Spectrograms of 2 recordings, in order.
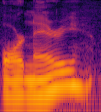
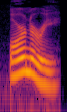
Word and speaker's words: ornery: It looks really boring and kind of ordinary or orary or I don't manh how do I pronounce this? Okay, Google. Um, let me pronunciation orary ornery ornery ornery.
